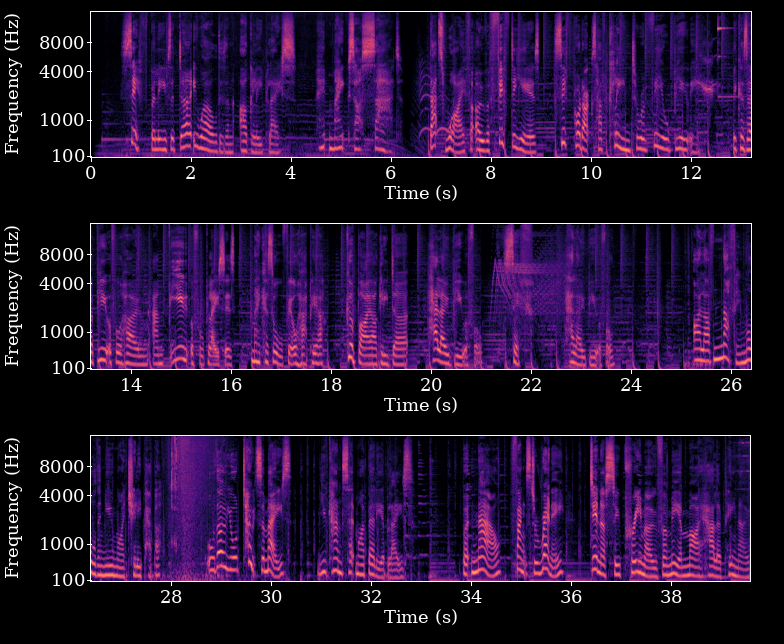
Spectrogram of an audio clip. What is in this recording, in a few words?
Essex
